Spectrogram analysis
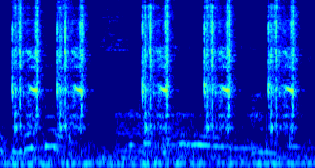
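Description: A lovebird gives harsh, shrill screeching chirps in quick pairs, about every half second, over a quiet indoor background.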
